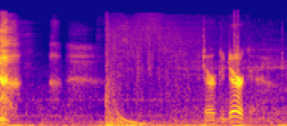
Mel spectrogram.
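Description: Steam hisses loudly from a pipe.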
